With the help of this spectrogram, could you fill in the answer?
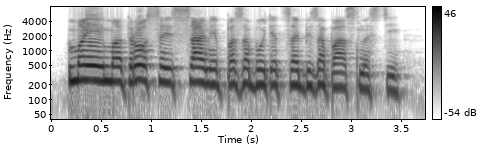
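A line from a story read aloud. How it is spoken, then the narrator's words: Rough declaration. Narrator (Russian): грубо заявил капитан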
